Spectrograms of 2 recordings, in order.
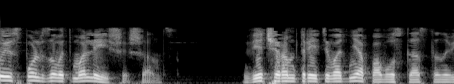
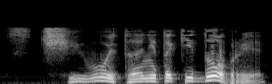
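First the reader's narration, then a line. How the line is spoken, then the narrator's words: Through gritted teeth. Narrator (Russian): процедила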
